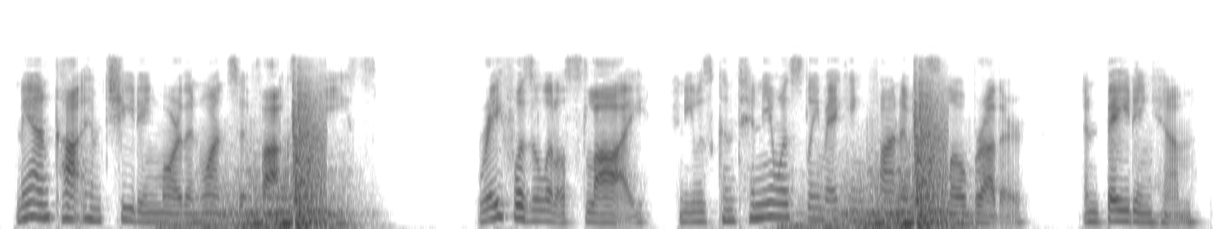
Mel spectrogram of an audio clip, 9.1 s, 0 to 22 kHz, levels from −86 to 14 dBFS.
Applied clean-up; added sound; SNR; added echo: none; Sliding door; -5 dB; none.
